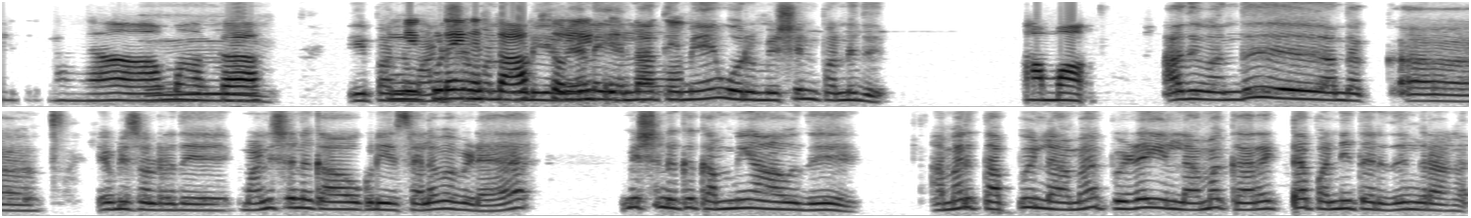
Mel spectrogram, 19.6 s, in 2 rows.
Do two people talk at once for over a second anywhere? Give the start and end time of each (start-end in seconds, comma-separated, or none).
2.6-4.4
